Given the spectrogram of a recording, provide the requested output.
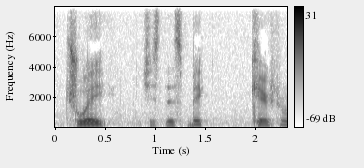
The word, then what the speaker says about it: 隹: In this video, I'm going to talk about phonetics, a phonetic series that is led by the title phonetic character, which is pronounced chu, which is this big character over here.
